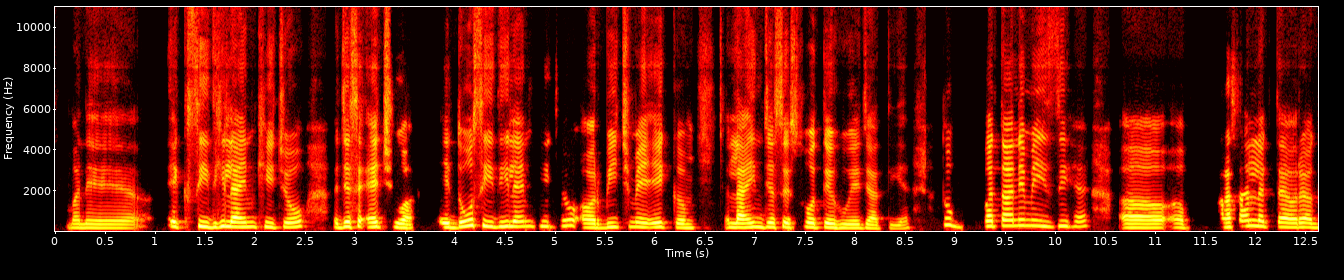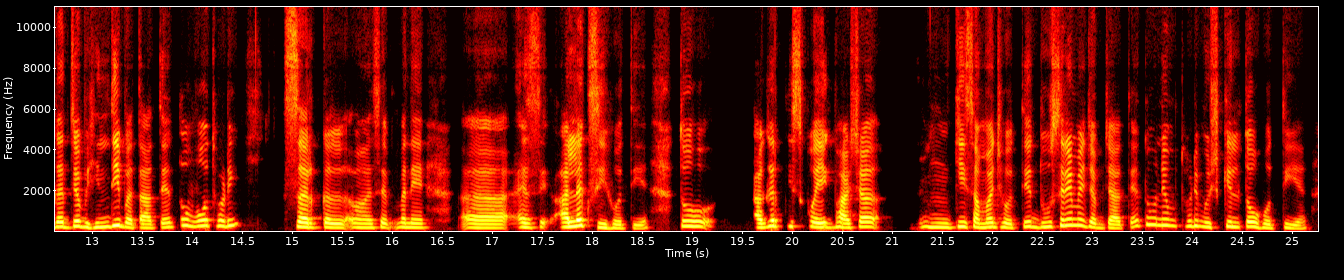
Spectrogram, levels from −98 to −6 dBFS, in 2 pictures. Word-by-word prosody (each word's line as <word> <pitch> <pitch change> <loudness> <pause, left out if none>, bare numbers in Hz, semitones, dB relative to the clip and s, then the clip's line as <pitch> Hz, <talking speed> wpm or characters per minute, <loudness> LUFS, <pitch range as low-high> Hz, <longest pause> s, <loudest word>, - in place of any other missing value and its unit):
माने 185 -1 -3 0.8
1 240 +1 0
सीधी 235 -2 +3
लाइन 230 -1 +6
खींचो 220 +2 -1 0.4
जैसे 240 +2 +5
एच 225 0 +1
हुआ, 185 -4 +4 0.4
2 240 +9 +5
सीधी 250 -5 +1
लाइन 250 0 +2
खींचो 255 +3 -4
और 190 -1 +3
बीच 220 +1 -2
में 225 -1 0
1 210 0 0 0.5
लाइन 205 +2 +4
जैसे 215 0 +2
सोते 205 0 +2
हुए 180 -1 +1
जाती 155 -1 -5
है। 165 +4 -11 0.3
तो 325 -1 0 0.3
बताने 275 +3 +3
में 285 0 -3
ईज़ी 260 +1 -2
है 235 - -5
अ 225 - -11
अ, 185 0 +2 0.4
आसान 260 +5 +2
लगता 250 -4 0
है 215 - +6
और 205 - +2
अगर 215 +2 +3
जब 260 -4 +3
हिंदी 230 +8 +3
बताते 185 -2 -2
हैं 215 - -4
तो 300 -1 -1
वो 270 +3 0
थोड़ी 280 +5 -1 0.6
सर्कल 205 -3 +3
अ, 200 0 -3
ऐसे 195 +2 -3
माने 205 -2 -1 0.4
अ, - - -8 0.5
ऐसे 210 0 -2 0.2
अलग 280 +4 +8
सी 195 -2 -1
होती 165 -2 -6
है। 160 - -10 0.3
तो 260 -1 +1 0.7
अगर 270 +5 +2
किसी 255 -2 -9
को 235 - -2
एक 210 -1 +2
भाषा 215 +2 +1 0.5
उम्म, 210 -4 -3
की 235 +2 0
समझ 215 0 -1
होती 195 +3 -4
है - - +1
दूसरे 235 +7 0
में 300 -2 -1
जब 205 -7 -3
जाते 175 +5 -4
हैं 265 - -7
तो 335 - -3
उन्हें 305 -3 -3
थोड़ी 270 +1 -2
मुश्किल 225 0 -4
तो 235 -1 +3
होती 180 -1 -7
है, 150 - -10
220 Hz, 175 wpm, -23 LUFS, 195-250 Hz, 0.8 s, अलग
